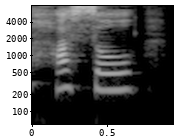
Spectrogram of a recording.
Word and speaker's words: hustle: 还要跟前面的 s 去组合 hustle 我们注意这个单词里是含有一个字母 t 的但是字母 t 是不发音的哈我们在发的时候是 s 和 o 连在一起发 hustle If you hustle to pursue 这个词重音在后 pursue what is meaningful to you now meaningful 的 meaning 第一个音节注意是紧音发的时候呢上下齿之间没有缝隙 meaningful What is meaningful to you now?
